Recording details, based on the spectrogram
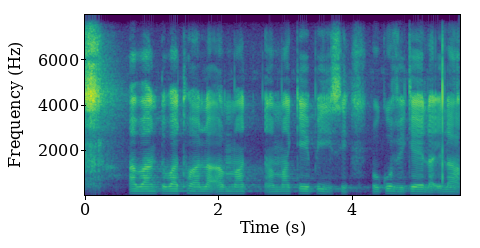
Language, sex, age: South Ndebele, male, 18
